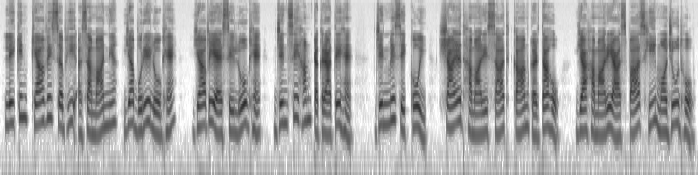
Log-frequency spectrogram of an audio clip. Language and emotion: Hindi, neutral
